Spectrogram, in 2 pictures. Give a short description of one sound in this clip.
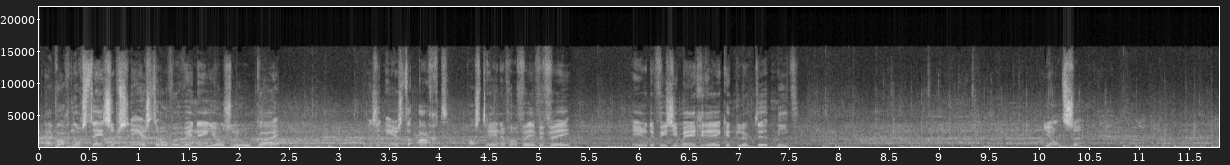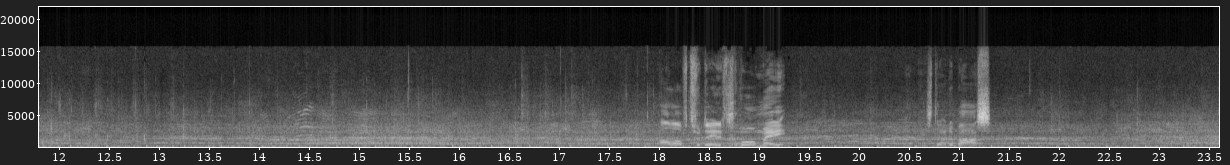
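A stadium crowd murmurs and chants steadily outdoors.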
